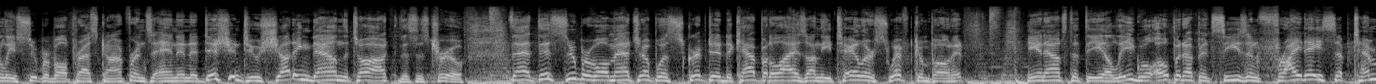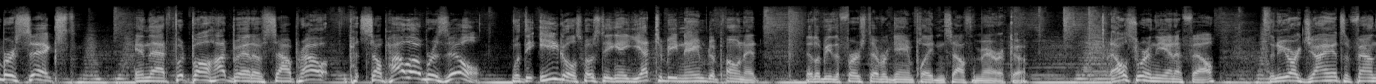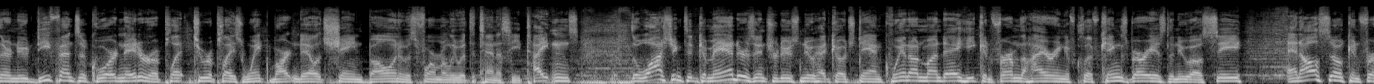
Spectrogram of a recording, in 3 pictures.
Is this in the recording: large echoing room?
no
